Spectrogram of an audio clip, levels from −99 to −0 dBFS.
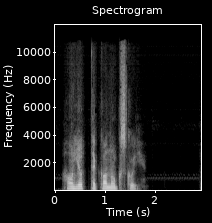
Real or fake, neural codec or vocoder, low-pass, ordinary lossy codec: fake; codec, 16 kHz in and 24 kHz out, 0.6 kbps, FocalCodec, streaming, 4096 codes; 10.8 kHz; AAC, 48 kbps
